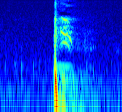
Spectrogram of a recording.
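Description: A single sharp cough bursts out close to the mic during a class on the Srimad Bhagavatam at a temple, loud and brief with a short rasping tail, otherwise quiet around it.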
